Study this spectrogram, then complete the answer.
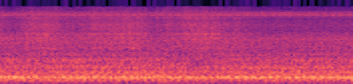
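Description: Wet clay squelches and rubs under a potter's hands.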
